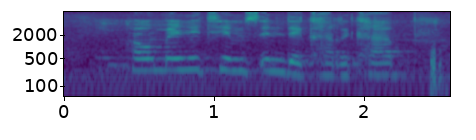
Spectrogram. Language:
South Ndebele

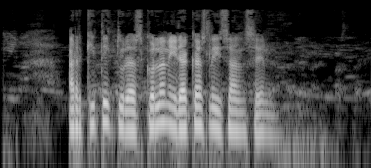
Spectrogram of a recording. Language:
Basque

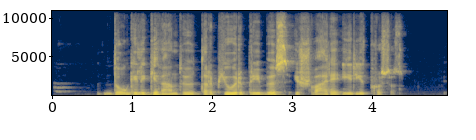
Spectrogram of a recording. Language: Lithuanian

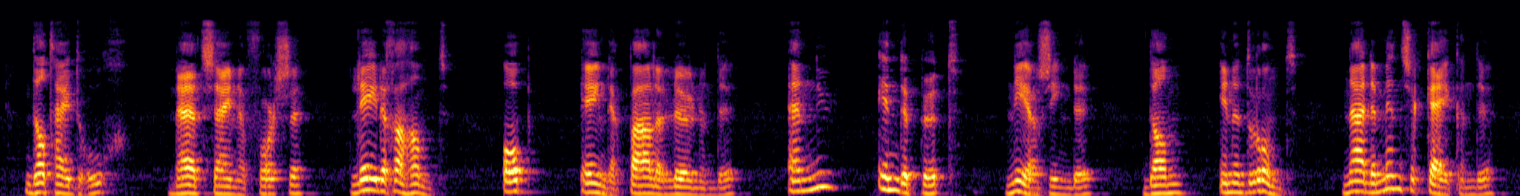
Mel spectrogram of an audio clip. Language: Dutch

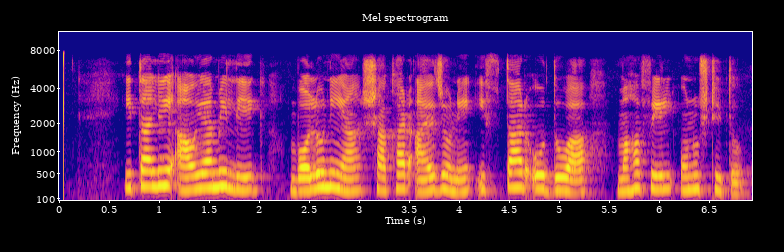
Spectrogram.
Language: Bangla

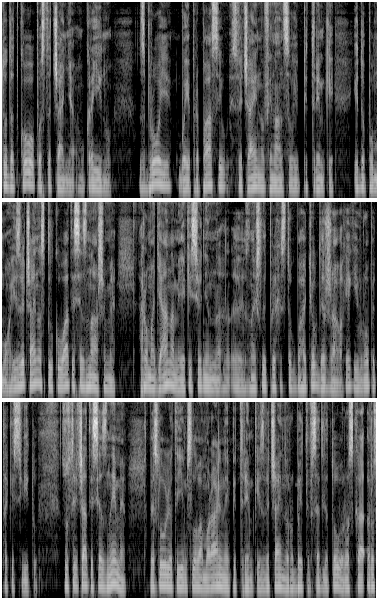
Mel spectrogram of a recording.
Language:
Ukrainian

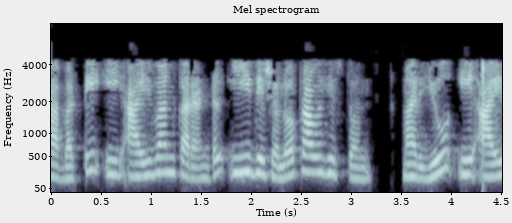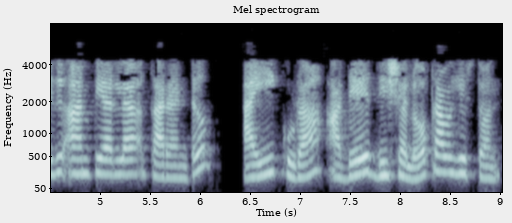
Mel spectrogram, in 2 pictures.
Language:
Telugu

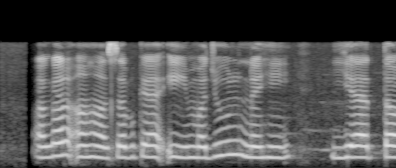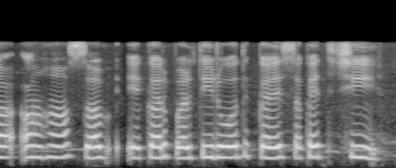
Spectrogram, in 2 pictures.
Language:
Maithili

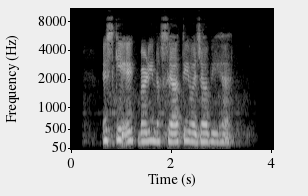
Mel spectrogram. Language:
Urdu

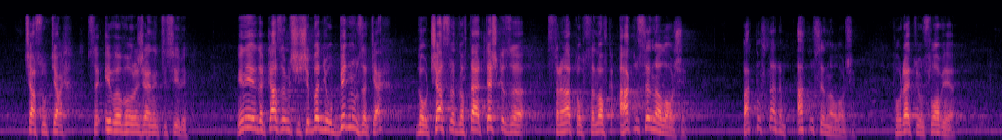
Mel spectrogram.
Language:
Bulgarian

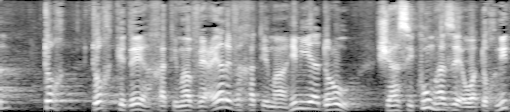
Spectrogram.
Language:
Hebrew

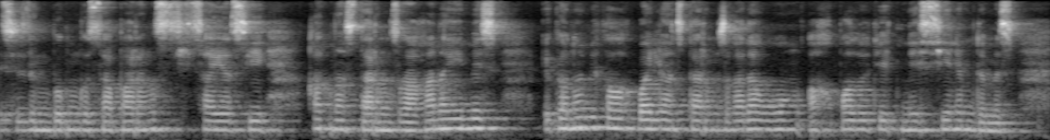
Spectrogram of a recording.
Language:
Kazakh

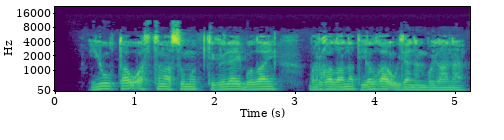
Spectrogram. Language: Bashkir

